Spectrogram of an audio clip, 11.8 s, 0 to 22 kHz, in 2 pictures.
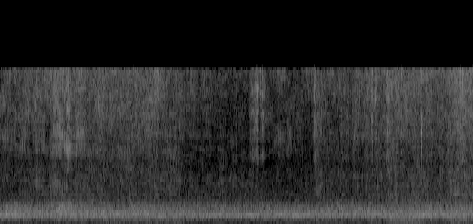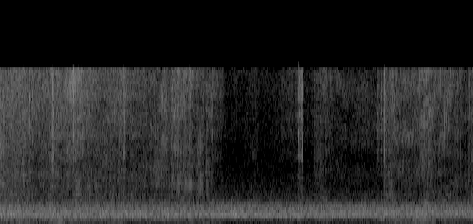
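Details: Honeybees flying around the landing board of hive Furzeleigh L3 on 22 February 2019, early spring; overlapping low droning buzzes drift up and down in pitch as bees pass, over a steady hiss of background noise.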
